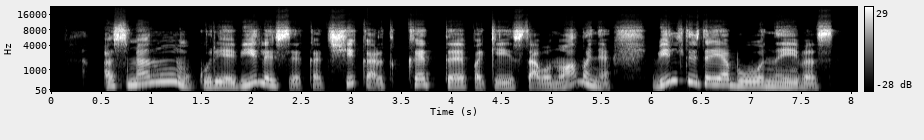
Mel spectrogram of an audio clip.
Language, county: Lithuanian, Panevėžys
